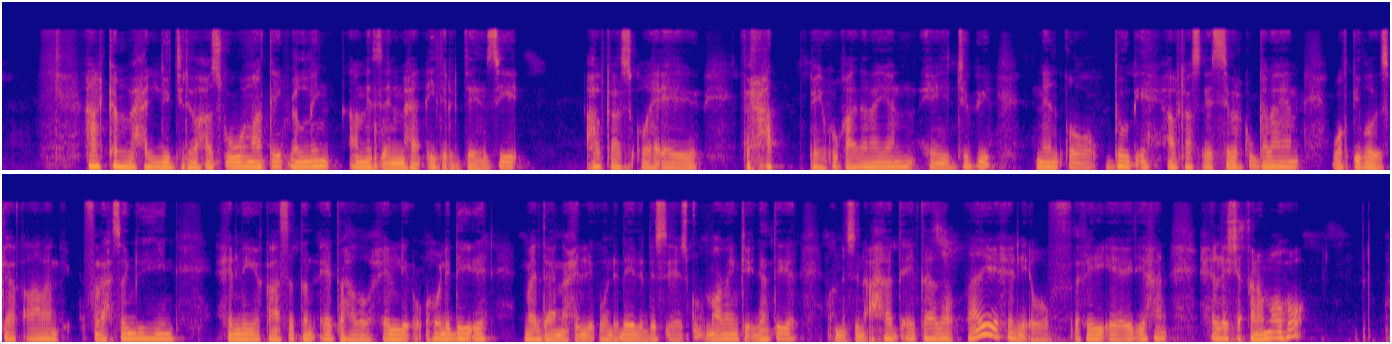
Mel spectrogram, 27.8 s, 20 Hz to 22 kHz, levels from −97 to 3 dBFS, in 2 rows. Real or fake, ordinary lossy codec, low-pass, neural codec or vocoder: fake; none; 10.8 kHz; codec, 24 kHz, 1 kbps, SNAC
